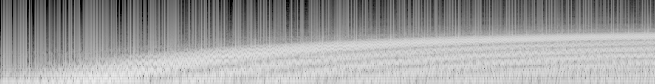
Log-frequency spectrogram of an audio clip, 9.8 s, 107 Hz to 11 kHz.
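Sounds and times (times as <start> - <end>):
synthesizer sine wavetable tone with modulation: 0.2 - 9.8.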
